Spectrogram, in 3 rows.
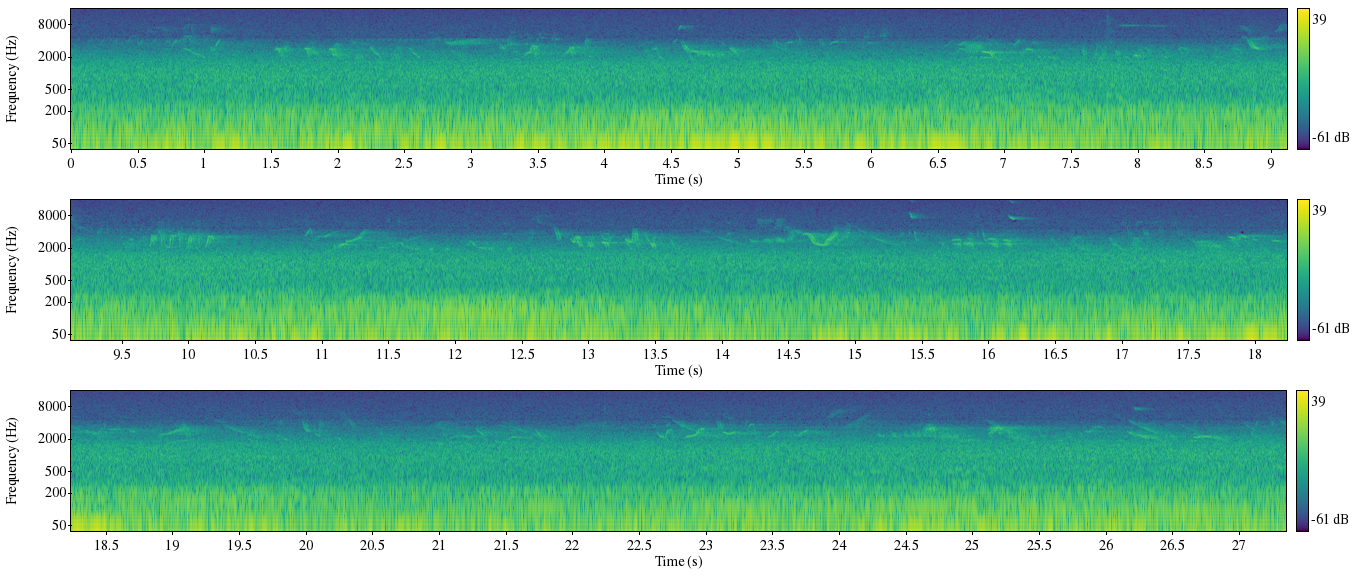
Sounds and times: Traffic sounds 7.3 - 27.3

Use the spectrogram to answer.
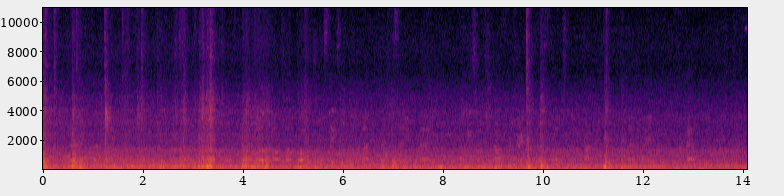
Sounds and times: underground train (tube train) travelling 0.0 - 14.0

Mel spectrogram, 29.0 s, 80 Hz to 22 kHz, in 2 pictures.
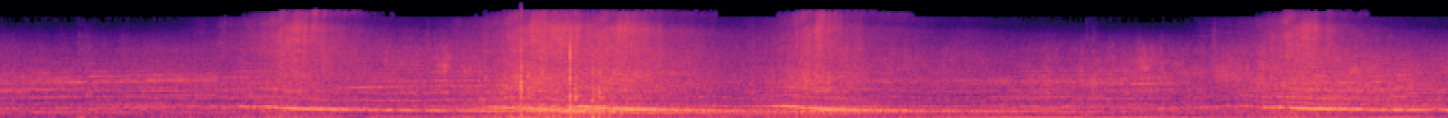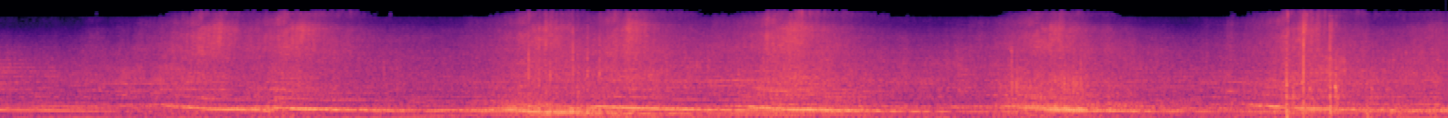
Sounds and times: British Superbikes 2.5 - 14.6
British Superbikes 15.7 - 28.9

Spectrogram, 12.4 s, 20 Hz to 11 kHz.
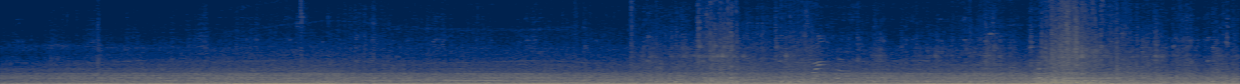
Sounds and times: articulated bus, which cracks, rattles, squeal, grinds 0.0 - 12.4
conversations of passengers 6.4 - 12.3

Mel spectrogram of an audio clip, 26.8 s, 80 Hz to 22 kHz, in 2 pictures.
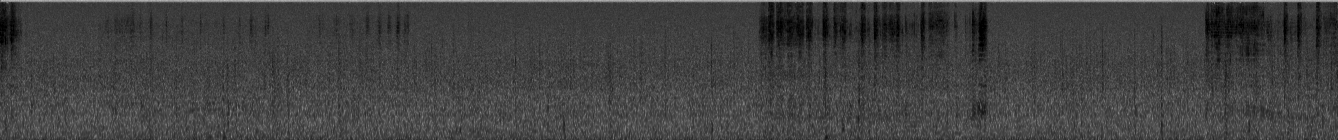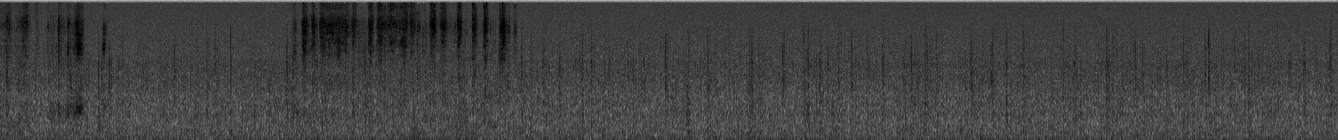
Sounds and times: lonely fly 0.0 - 4.3
lonely fly 7.6 - 9.9
lonely fly 12.1 - 14.5
lonely fly 16.3 - 18.6

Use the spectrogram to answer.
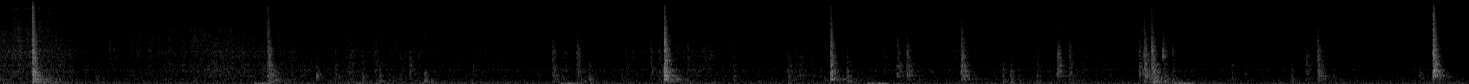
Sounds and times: hailstones and waterdroplets on a van roof 0.0 - 14.6

